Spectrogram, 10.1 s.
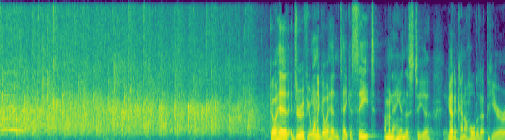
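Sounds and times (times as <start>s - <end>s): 
audience applause: 0.0s - 5.4s
speech: 5.4s - 10.0s.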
